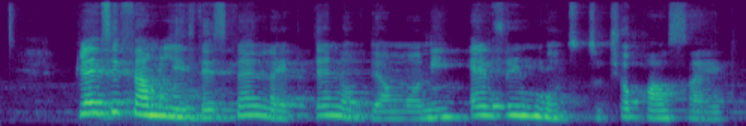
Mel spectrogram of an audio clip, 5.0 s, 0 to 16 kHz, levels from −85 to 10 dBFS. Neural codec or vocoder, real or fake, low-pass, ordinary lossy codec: codec, 32 kHz, 1.9 kbps, SNAC; fake; 14.4 kHz; none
